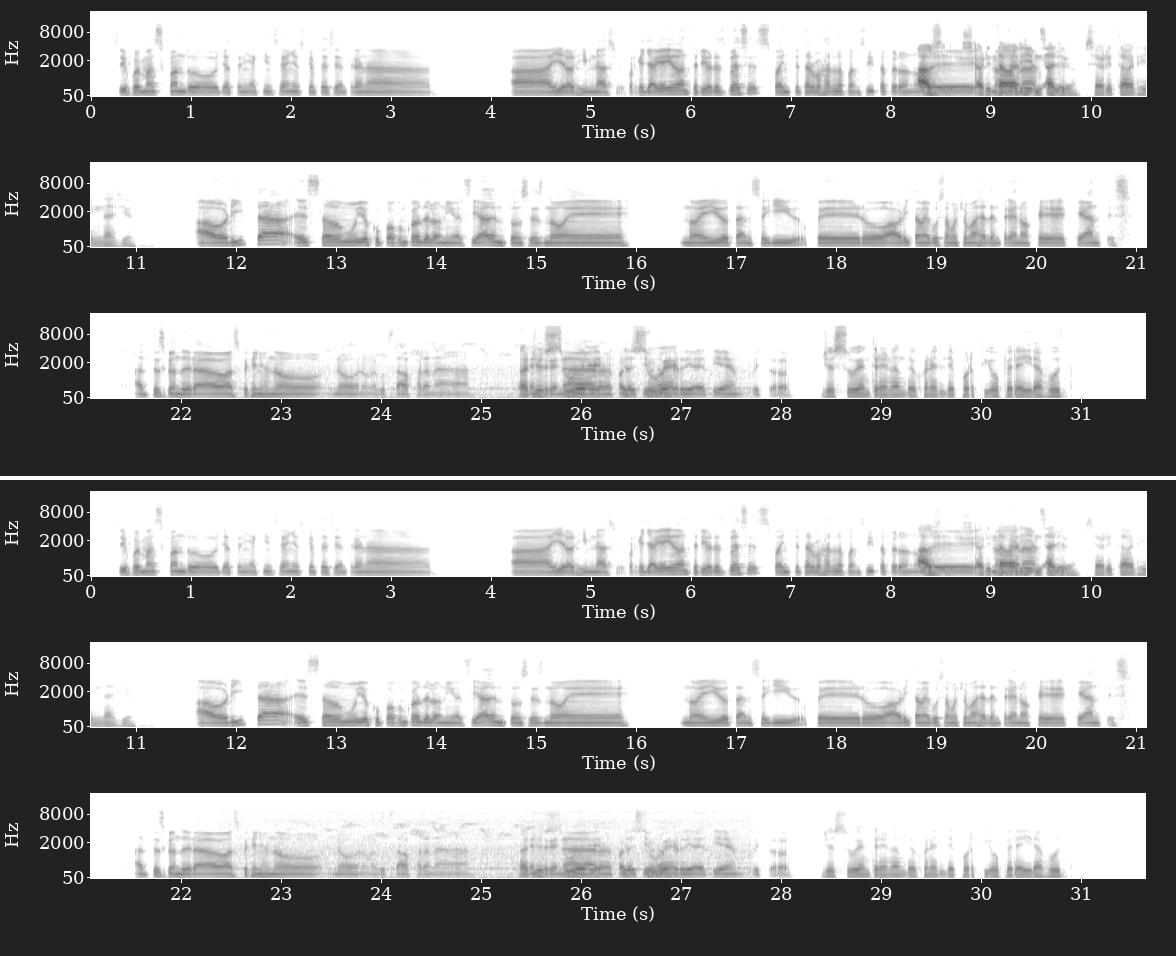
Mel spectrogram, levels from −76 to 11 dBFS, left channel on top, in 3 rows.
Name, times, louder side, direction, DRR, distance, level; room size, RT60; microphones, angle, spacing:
voice 1, 0.3-3.4 4.2-9.7 11.6-15.9 16.4-21.0 21.5-24.9 25.5-28.1, left 1 dB, 15° left, 1.5 m, -39 dB
voice 2, 8.3-11.0 25.4-27.0 28.4-30.9, left 4 dB, 55° left, 1.9 m, -36 dB
sound 1, 22.4-27.7, right 3 dB, 30° right, 3.4 m, -54 dB
head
